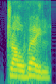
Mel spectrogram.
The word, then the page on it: trouvaille: Indian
